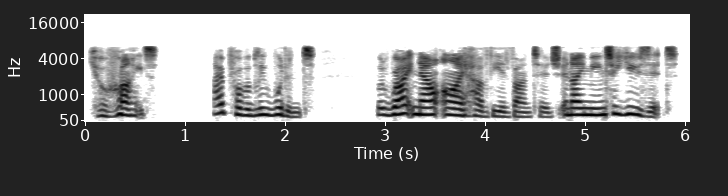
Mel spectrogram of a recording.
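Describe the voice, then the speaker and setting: A woman's voice: fairly high pitch, normal speed, no room sound, muffled recording, pitched above the performer's own voice, close to an everyday voice. Woman acting a defiant, heated young captive. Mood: bold, provoking. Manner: challenging, emphatic, heated. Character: defiant young female captive, bold and provoking. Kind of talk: audiobook dramatic dialogue.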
